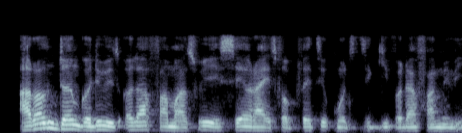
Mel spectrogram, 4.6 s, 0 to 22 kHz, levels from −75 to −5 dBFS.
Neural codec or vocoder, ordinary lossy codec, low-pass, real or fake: codec, 24 kHz, 0.9 kbps, WavTokenizer, medium speech release version 2; Opus, 64 kbps; 7.2 kHz; fake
